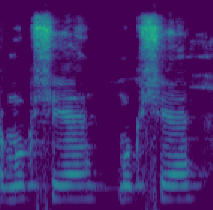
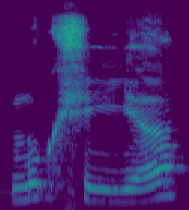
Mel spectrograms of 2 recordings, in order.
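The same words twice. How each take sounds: First: मुक्षीय rushed as muk-shi-ye; hasty slip. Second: मुक्षीय slow and loud, shee held; long ī, full ya. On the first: Teacher showing how it often comes out, hasty short i. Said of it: "ऐसे जल्दी से ही निकल के आता है". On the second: Teacher correcting the hasty version, long ī. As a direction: stretch मुक्षीय and finish on ya. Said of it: "उस पर आकर ठीक से अंत करना चाहिए". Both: Shown as a demonstration.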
